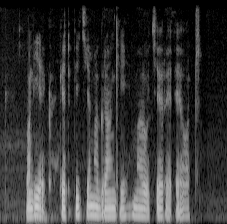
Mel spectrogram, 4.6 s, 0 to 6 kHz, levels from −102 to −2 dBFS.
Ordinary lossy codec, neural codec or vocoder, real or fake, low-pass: none; none; real; 5.4 kHz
